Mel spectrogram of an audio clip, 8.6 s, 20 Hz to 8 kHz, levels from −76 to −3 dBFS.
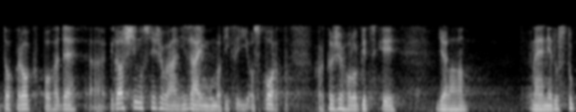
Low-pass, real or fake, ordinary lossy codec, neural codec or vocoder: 7.2 kHz; fake; AAC, 16 kbps; codec, 16 kHz, 0.8 kbps, ZipCodec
